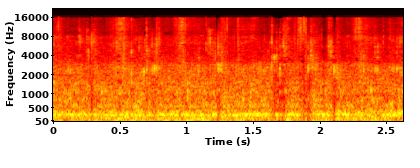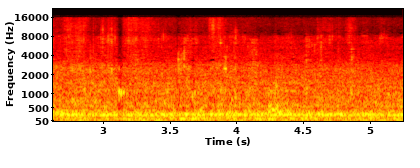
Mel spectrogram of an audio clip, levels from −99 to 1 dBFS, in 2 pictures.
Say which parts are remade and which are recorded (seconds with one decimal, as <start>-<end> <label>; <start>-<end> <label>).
0.0-5.3 recorded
